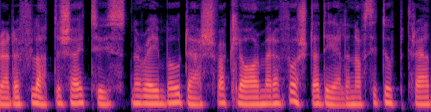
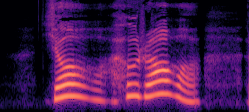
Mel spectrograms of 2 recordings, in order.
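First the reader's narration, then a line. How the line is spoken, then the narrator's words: Soft cheer. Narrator (Swedish): ropade lågmält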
